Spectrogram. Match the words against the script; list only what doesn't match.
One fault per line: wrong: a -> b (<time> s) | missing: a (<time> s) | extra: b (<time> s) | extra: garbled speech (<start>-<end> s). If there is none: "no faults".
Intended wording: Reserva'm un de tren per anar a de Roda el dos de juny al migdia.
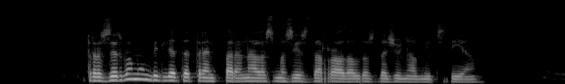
extra: bitllet (1.6 s)
extra: les Masies (2.6 s)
